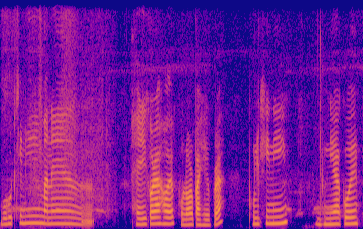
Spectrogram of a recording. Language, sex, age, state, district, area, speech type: Assamese, female, 30-45, Assam, Dhemaji, urban, spontaneous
